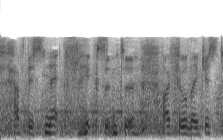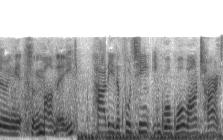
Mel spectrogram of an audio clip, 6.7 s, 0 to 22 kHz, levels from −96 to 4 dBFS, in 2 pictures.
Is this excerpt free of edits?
yes; 0 cuts

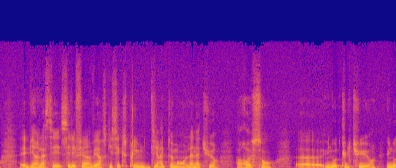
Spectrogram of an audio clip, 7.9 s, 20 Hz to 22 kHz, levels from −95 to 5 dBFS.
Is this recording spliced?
no; 0 cuts

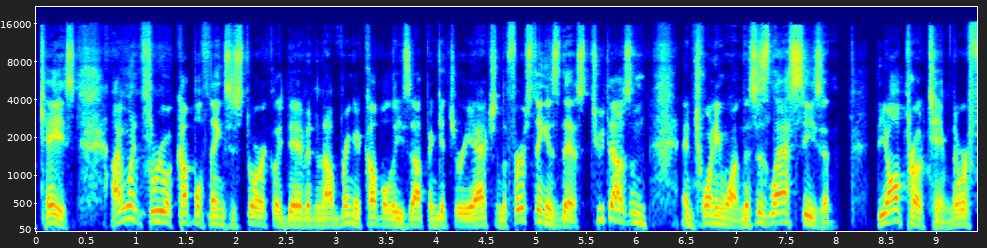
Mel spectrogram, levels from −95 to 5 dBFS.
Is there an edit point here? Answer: no; 0 cuts

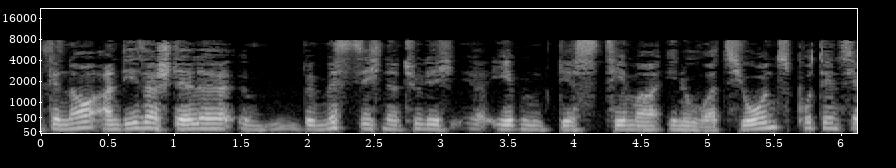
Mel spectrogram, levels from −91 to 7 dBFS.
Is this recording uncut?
yes; 0 cuts

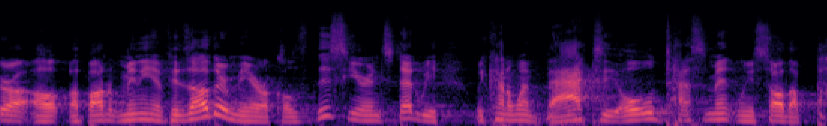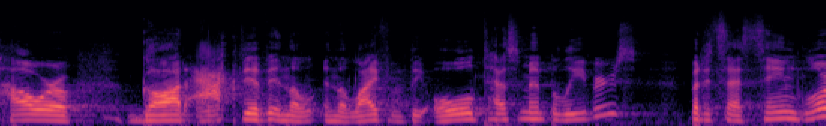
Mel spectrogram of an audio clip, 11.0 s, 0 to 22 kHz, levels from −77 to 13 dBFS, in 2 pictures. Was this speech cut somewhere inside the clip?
no; 0 cuts

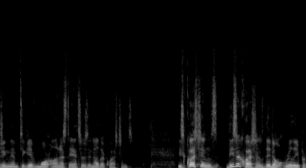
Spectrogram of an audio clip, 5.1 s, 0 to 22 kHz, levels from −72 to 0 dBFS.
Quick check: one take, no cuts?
yes; 0 cuts

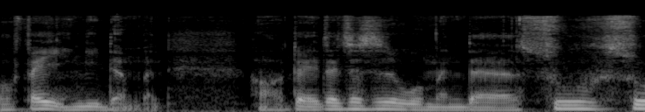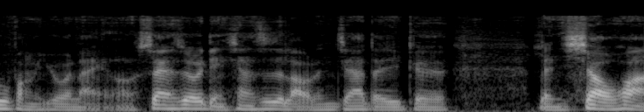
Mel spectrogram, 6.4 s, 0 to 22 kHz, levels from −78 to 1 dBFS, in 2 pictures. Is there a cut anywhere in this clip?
no; 0 cuts

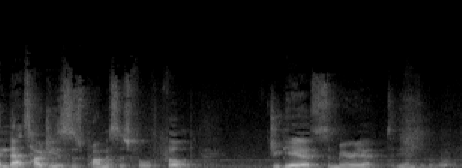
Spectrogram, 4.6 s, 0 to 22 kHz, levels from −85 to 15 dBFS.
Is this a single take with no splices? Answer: yes; 0 cuts

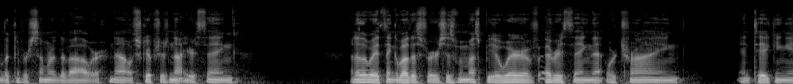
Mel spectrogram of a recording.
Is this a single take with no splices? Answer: yes; 0 cuts

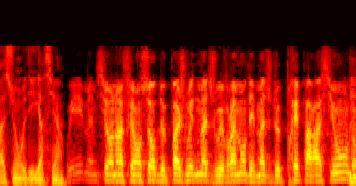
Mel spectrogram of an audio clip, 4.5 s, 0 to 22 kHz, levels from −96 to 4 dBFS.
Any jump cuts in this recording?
yes; 1 cut; at 2.6 s

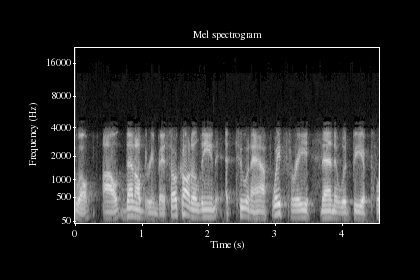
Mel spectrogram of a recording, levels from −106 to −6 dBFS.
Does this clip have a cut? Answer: yes; 3 cuts; at 1.0 s, 3.2 s, 3.7 s

